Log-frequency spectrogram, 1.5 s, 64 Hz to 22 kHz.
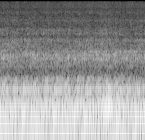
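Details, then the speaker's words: Old scrap car with twin overhead cam V6 from the 1990s, engine worn out: lumpy uneven idle with irregular low thump, misfiring and running on only three cylinders; to be crushed. "they are garbage they were garbage back then the motor's toasted in that thing it's only running on three cylinders"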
